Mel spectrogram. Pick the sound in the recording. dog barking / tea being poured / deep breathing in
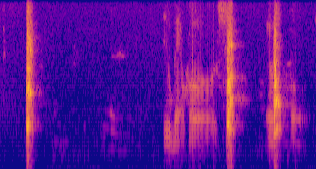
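dog barking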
